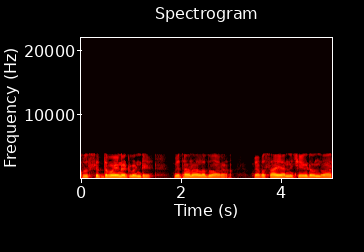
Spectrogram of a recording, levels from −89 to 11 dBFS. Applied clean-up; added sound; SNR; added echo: none; none; none; none.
